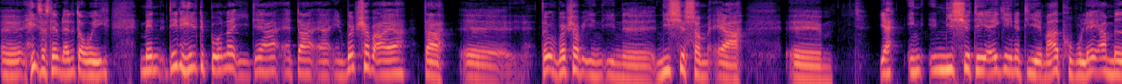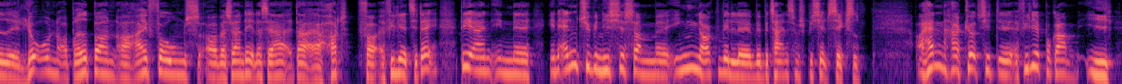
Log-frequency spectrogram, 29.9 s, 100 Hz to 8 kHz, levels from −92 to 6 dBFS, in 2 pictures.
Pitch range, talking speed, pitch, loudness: 155-205 Hz, 180 wpm, 175 Hz, -22 LUFS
